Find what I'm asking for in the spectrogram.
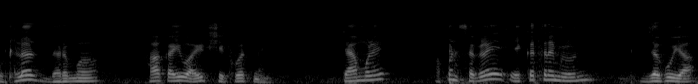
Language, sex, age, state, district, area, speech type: Marathi, male, 60+, Maharashtra, Thane, urban, spontaneous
